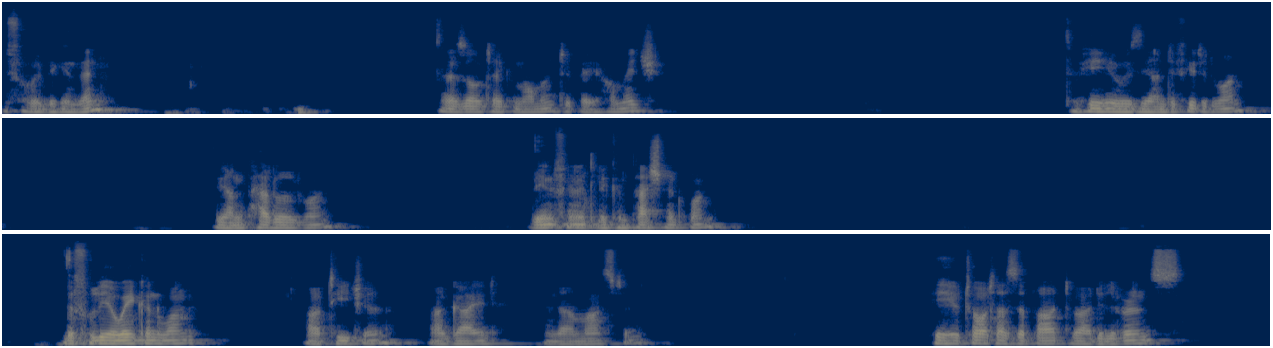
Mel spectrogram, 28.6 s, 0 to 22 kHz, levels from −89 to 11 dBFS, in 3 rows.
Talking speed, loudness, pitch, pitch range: 100 wpm, -38 LUFS, 100 Hz, 95-110 Hz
